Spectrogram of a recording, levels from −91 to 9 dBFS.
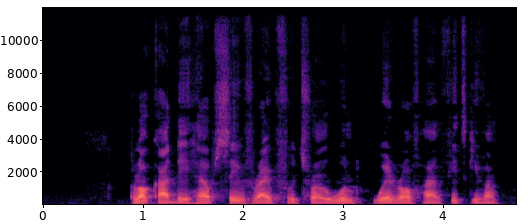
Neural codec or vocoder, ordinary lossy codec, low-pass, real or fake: none; none; none; real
